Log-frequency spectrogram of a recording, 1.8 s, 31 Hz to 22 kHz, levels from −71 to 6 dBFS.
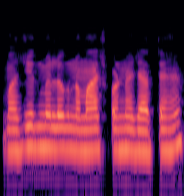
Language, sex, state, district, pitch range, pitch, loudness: Hindi, male, Bihar, Muzaffarpur, 145-155 Hz, 150 Hz, -20 LUFS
